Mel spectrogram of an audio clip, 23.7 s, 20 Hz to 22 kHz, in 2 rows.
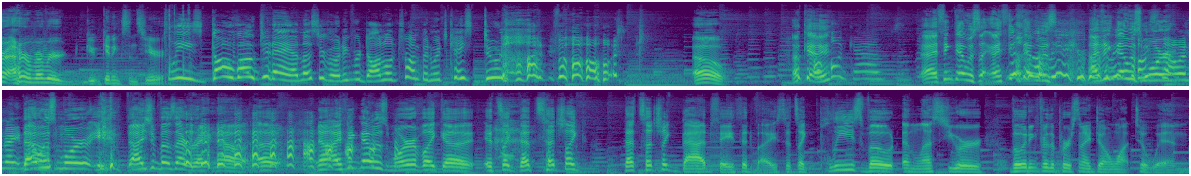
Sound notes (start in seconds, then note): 5.0 laughs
